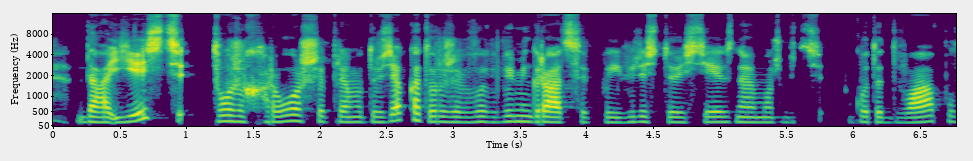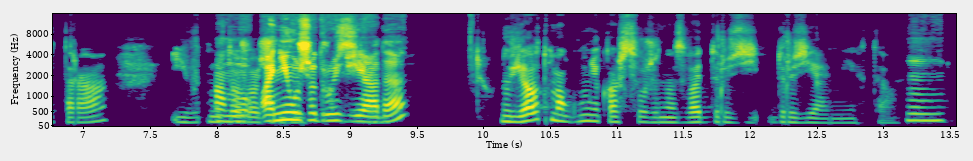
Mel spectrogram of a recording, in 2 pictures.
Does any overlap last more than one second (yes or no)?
yes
